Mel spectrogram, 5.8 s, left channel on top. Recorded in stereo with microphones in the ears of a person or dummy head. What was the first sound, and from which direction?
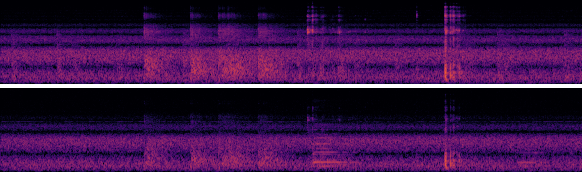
Running water, 20° left (ahead or behind).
